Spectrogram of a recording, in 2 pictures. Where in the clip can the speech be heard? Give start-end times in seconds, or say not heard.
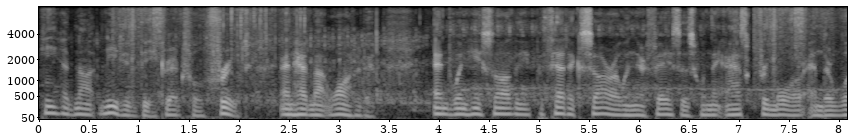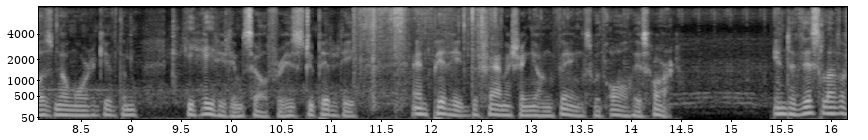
0.0-14.4, 15.4-16.1.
